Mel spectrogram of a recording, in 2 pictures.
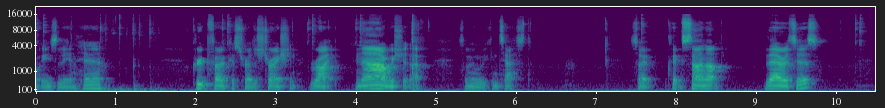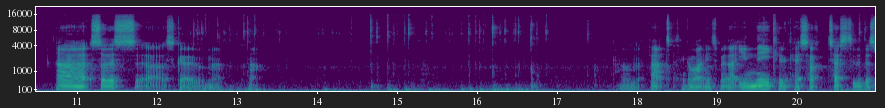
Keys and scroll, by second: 4.8 Return, 16.8 Tab.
